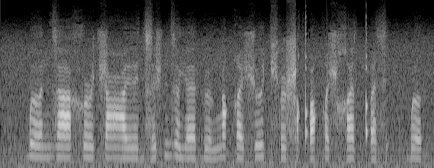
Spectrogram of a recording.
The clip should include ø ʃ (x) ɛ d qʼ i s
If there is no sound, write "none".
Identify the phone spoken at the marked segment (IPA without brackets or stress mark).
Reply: χ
